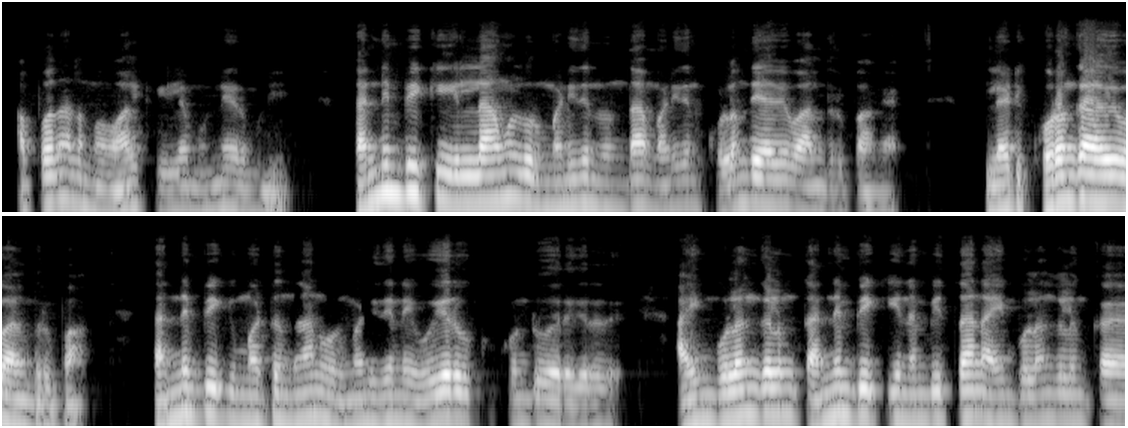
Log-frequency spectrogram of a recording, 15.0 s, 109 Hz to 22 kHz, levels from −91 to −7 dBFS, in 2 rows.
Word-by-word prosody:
அப்பதான் 140 +1 -1
நம்ம 115 -4 -9
வாழ்க்கையில 105 -1 -7
முன்னேற 110 +2 -10
முடியும். 90 -1 -13 0.4
தன்னம்பிக்கை 170 +2 +2
இல்லாமல் 140 +2 +3
ஒரு 120 - -8
மனிதன் 125 +2 -5
இருந்தா 115 +2 -2
மனிதன் 115 +2 -12
குழந்தையாவே 130 0 +2
வாழ்ந்து 105 -2 -3
இருப்பாங்க. 90 -2 -11 0.7
இல்லாட்டி 110 +1 0
குரங்காவே 140 0 +8
வாழ்ந்து 105 -3 0
இருப்பான். 95 -1 -8 0.5
தன்னம்பிக்கை 140 +3 -1
மட்டும்தான் 125 +2 -4
ஒரு 105 - -9
மனிதனை 115 +1 -6
உயர்வுக்கு 130 +1 +2
கொண்டு 110 +1 -11
வருகிறது. 100 -2 -4 0.5
ஐம்புலன்களும் 140 +4 +2
தன்னம்பிக்கை 135 +2 -1
நம்பித்தான் 130 +2 0
ஐம்புலன்களும் 120 +1 -8
க - - +1
125 Hz, 120 wpm, -21 LUFS, 110-135 Hz, 0.7 s, குரங்காவே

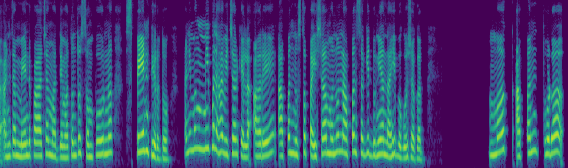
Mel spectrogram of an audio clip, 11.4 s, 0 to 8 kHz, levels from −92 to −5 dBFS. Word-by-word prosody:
आणि 210 +1 -2
त्या 240 - +2
मेंढपाळाच्या 230 +2 +1
माध्यमातून 210 -1 -1
तो 275 - +1
संपूर्ण 245 +3 0 0.4
स्पेन 315 +2 +5
फिरतो 185 -7 +1 0.4
आणि 285 +4 -4
मग 345 +2 -2
मी 355 - +1
पण 375 -4 +2
हा 290 - +1
विचार 260 0 0
केला, 205 -3 +1
अरे, 220 +3 +2
आपण 225 +5 0
नुसतं 255 +3 -1
पैशा 225 +4 +2
म्हणून 275 +2 0
आपण 275 +2 +1
सगळी 270 0 -1
दुनिया 240 +3 +1
नाही 225 0 +1
बघू 195 -6 -1
शकत. 175 -5 -3 1.3
मग 275 +8 +1 0.2
आपण 275 +9 -1
थोडं 270 +3 +3
245 Hz, 155 wpm, -22 LUFS, 215-275 Hz, 1.3 s, स्पेन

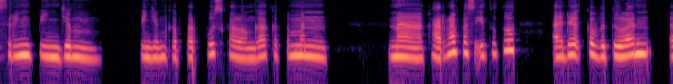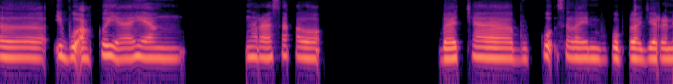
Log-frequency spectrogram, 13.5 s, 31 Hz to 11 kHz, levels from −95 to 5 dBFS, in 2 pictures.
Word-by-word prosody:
sering 240 -1 +3
pinjam, 215 -4 0 0.4
pinjam 205 -1 -2
ke 205 -1 -8
perpus 215 +8 -5
kalau 200 -5 -2
enggak 225 +4 -3
ke - - -9
teman. 225 -4 +1 0.6
Nah, 210 -2 +2
karena 225 +8 +3
pas 280 -2 -1
itu 235 +3 -7
tuh, 335 +4 +6 0.4
ada, 240 +4 +2
kebetulan, 235 +2 +4 0.2
eee, 200 -1 +1
ibu 210 -2 +1
aku 235 +5 +1
ya, 190 -1 -1
yang, 195 -2 -2 0.6
ngerasa 205 +2 -2
kalau 195 -2 0 1.2
baca 195 0 +2
buku, 185 +5 -4
selain 195 -2 0
buku 185 +2 -1
pelajaran 190 0 +2
205 Hz, 125 wpm, -27 LUFS, 195-230 Hz, 1.2 s, tuh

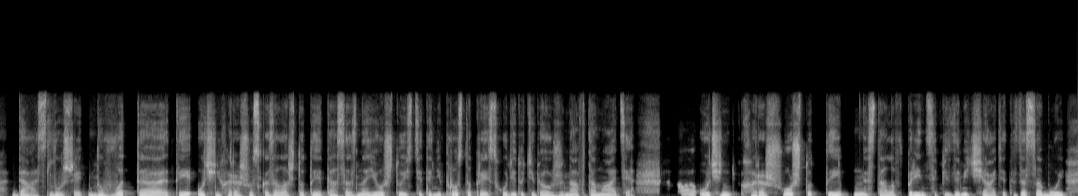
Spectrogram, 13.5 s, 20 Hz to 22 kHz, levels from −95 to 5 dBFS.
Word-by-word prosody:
Да, 175 -8 -1
слушай, 160 -7 -2
ну 160 +5 +1
вот, 195 +1 -1
э, 185 -2 +4
ты 200 -2 +3
очень 195 -2 +1
хорошо 175 +2 -3
сказала, 165 -1 0
что 175 +3 -3
ты 185 +1 +1
это 170 -1 -3
осознаешь, 175 +9 +1
то 180 - -2
есть 170 0 -3
это 165 +1 -2
не 165 +1 0
просто 265 - 0
происходит 175 -3 -1
у - - -1
тебя 160 0 -2
уже 155 0 -2
на 160 -1 +2
автомате, 160 -4 -1 0.5
а 165 +1 -1
очень 190 -1 +2
хорошо, 170 -6 +2
что 170 - -1
ты, 225 +9 +2
м, 180 -2 +2
стала 190 +3 -1
в 180 - -25
принципе 210 -7 +2
замечать 160 -3 -1
это 160 +4 -8
за 205 - +3
собой. 220 +3 +3
175 Hz, 165 wpm, -22 LUFS, 160-195 Hz, 0.5 s, э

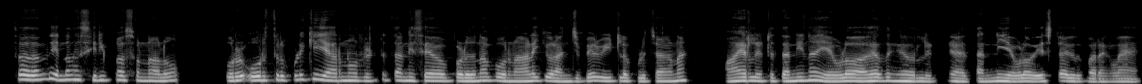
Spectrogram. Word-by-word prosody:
So - - -22
அது 210 - +5
வந்து 245 +2 -2
என்னதான் 215 0 -1
சிரிப்பா 195 +1 -2
சொன்னாலும், 170 0 -1 0.5
ஒரு 180 +3 +3 0.2
ஒருத்தர் 190 0 0
குளிக்க 220 +3 -4 0.2
200 175 0 0
லிட்டர் 190 +3 -11
தண்ணி 175 -1 +1
தேவப்படுதுனா, 160 0 +2
அப்ப 170 -2 -2
ஒரு 150 - 0
நாளைக்கு 165 +3 0
ஒரு 145 - +2
5 140 0 -3
பேர் 170 0 +1
வீட்டுல 155 0 -1
குளிச்சாங்கன்னா, 145 +4 -1 0.5
1000 170 0 +3
லிட்டர் 155 -1 -5
தண்ணின்னா 175 +5 +2 0.2
எவ்ளோ 155 +3 +3
ஆகுதுங்க. 155 0 +2
ஒரு 145 - -2
லிட் 150 +3 -8
அ - - 0 0.2
தண்ணி 150 +3 +1
எவ்ளோ 145 +1 +2
வேஸ்ட் 145 +3 -2
ஆகுது 145 -2 0
பாருங்களேன்! 130 0 -4
165 Hz, 180 wpm, -23 LUFS, 150-180 Hz, 0.5 s, அது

